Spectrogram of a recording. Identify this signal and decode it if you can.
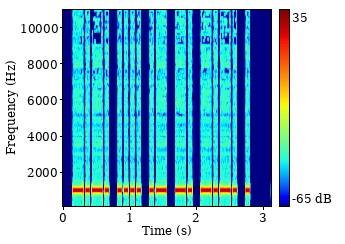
Morse code, heard as a keyed tone, about 25 wpm, 1000 Hz. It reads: CHANCE
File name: qotdfiles / 25wpm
